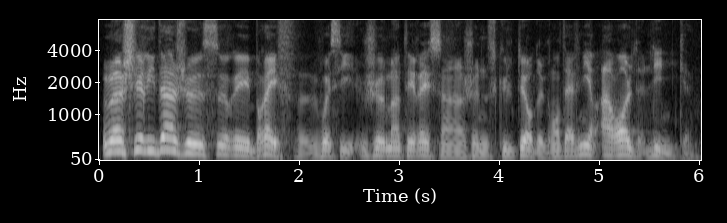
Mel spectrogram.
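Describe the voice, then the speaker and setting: A man's voice: mid-range voice, expressive, measured pace, a bit bright. An actor playing a rich, mad and courteous villain in a 1960s French radio drama, savouring his polite phrases. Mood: courteous, charming. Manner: polite, savouring, theatrical delivery. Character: smooth, mad, courteous rich villain who collects statues.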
